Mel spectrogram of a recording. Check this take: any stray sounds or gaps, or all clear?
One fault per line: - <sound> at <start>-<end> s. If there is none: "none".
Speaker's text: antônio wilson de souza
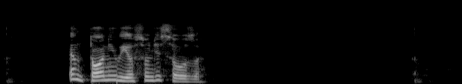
none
